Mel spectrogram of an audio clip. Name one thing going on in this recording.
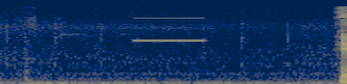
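A car's touchscreen gives a short beep.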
